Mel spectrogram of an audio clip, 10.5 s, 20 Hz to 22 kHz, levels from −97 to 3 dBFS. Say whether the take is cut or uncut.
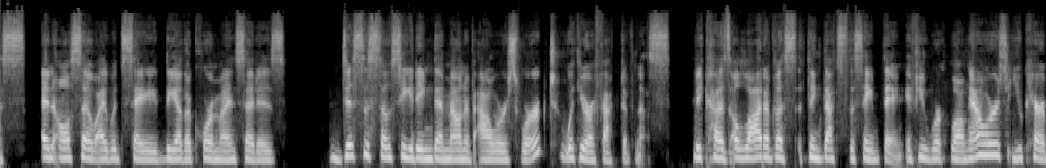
uncut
